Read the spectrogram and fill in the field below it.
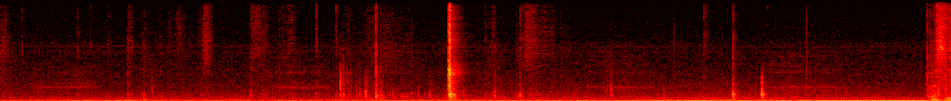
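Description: Fingers tap and press on paper.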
